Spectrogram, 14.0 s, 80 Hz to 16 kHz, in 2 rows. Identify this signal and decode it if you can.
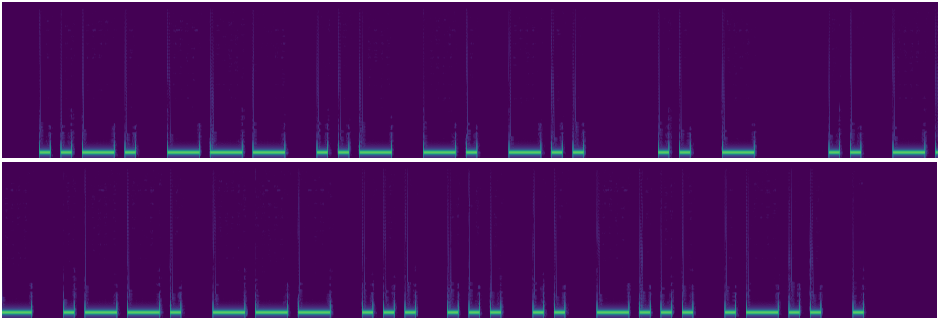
Morse code, heard as a keyed tone, about 15 wpm, 700 Hz. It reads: FOUND IT IMPOSSIBLE
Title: Sentences from Top 1100 Words 15wpm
